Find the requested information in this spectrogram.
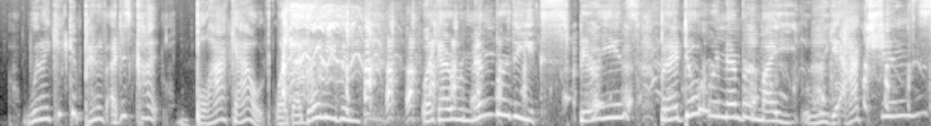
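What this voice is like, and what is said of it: Imitates another person's voice. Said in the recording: “This is my Braylon impression, by the way.”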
